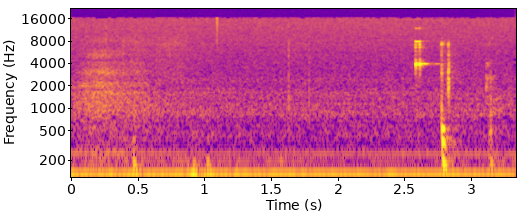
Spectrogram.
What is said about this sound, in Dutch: Bij het starten van de opname hoor je één piepje. Bij het stoppen heb je twee piepjes.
